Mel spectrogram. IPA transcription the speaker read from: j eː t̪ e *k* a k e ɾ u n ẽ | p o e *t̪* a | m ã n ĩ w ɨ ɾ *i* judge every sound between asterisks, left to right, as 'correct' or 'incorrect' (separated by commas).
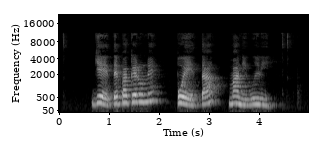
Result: incorrect, correct, correct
